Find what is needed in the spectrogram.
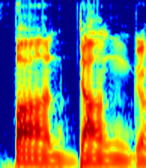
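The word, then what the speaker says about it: Fandango: a huge fan tango mark sorry excuse me fun dango thank you pronounce it right um just seeing him murder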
